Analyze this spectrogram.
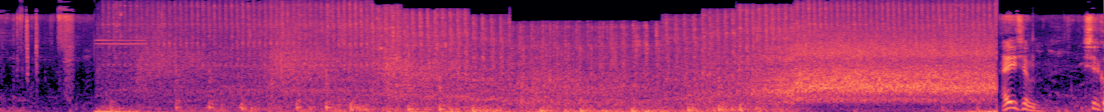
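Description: A stadium crowd cheers and roars, swelling louder.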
